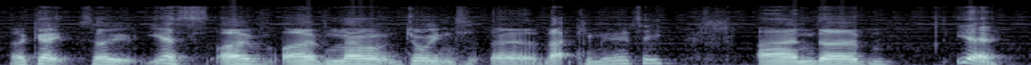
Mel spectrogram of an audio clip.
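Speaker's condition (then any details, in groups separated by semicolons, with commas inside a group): Cerebral palsy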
